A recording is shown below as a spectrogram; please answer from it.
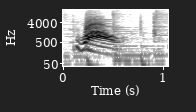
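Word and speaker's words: wau: uniquely designed malaysian kite its wings are similar to an arabic letter pronounced as wow wow i am so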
